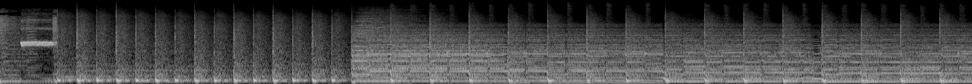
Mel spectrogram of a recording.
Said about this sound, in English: you will go on my first whistle. Sam, you will go on my second whistle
